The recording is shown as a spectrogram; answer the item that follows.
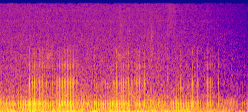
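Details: Seven-week-old farm kitten asleep in a hand, producing a soft low rumbling purr-like snore in uneven pulses, fading slightly toward the end, over steady background hiss.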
